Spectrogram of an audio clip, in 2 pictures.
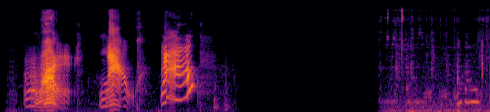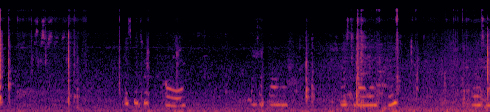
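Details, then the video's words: Friendly stray cat greeting a person, wanting to be petted and fed: three loud, clear meows in quick succession, each rising then falling, followed by silence and then quiet indoor rustling and soft sounds. "Friendly Stray Cat Greeted me with the Cutest Meows and wanted to be petted and fed"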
